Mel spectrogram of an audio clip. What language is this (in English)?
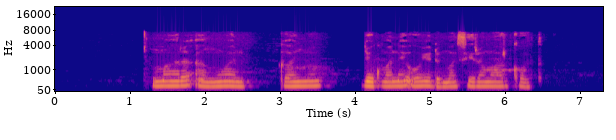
Luo (Kenya and Tanzania)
